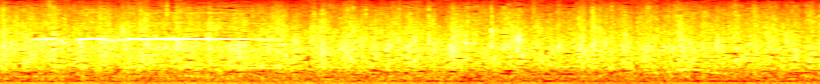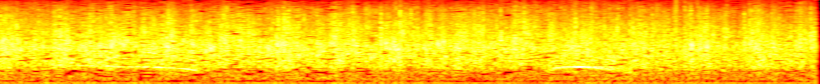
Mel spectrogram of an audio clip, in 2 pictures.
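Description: Large concert audience applauding steadily, with a few short voices calling out above the clapping.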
